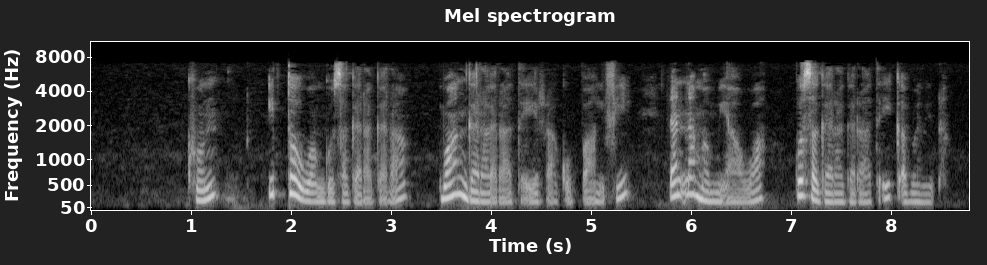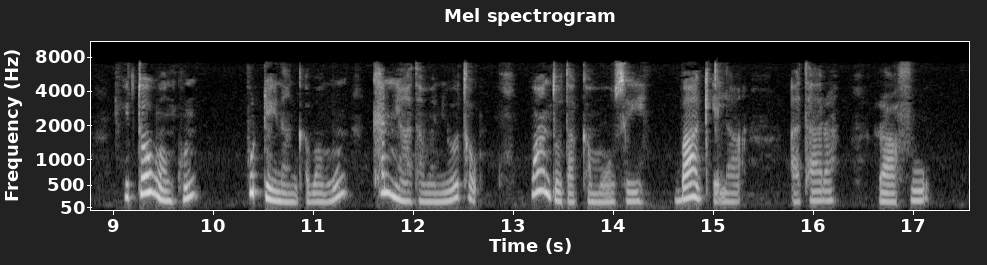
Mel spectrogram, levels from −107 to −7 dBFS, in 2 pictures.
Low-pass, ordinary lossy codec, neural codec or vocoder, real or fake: 7.2 kHz; AAC, 48 kbps; none; real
